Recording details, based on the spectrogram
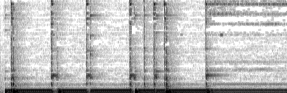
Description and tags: Stereo record of neon tube turned on.
click, lamp, light, neon, neonlamp, neontube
